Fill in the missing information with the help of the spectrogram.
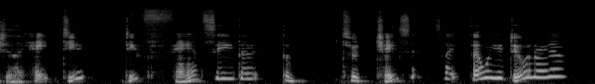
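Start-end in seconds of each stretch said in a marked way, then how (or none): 0.3-4.2 hushed whisper, much higher, slower. Narrating a character whispering a question to the reader, whispering. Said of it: "whispers to you".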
